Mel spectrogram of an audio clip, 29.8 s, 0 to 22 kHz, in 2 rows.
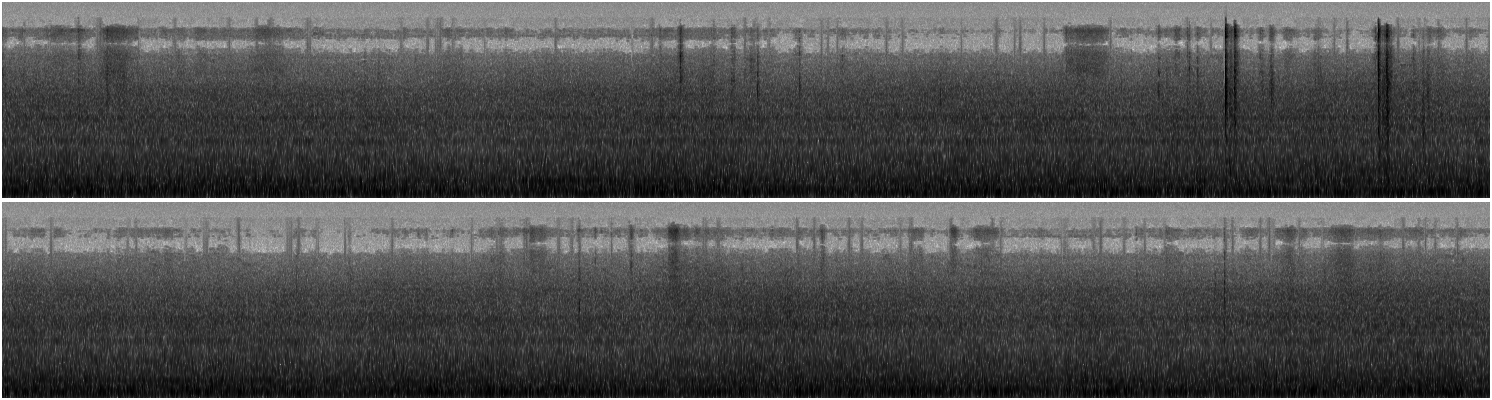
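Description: Mazda 3 2.0-litre four-cylinder petrol engine running at a steady cruise, heard inside the cabin with tyre and road noise. Two short clicks sound midway, about a second and a half apart.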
